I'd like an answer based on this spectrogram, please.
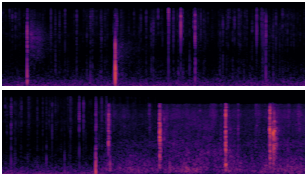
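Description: Irregular crackling with scattered sharp snaps over a low hiss, one snap standing out loud about a second in. The crackling grows denser in the last two seconds.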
